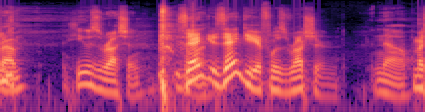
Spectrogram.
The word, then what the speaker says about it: Zangief: Zangief was Russian.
